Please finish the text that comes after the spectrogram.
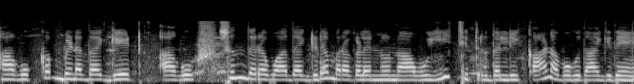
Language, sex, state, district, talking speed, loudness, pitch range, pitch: Kannada, female, Karnataka, Koppal, 95 wpm, -13 LUFS, 210-235 Hz, 220 Hz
